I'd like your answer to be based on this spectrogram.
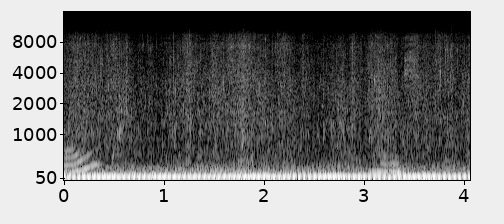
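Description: A sailboat motor-sails in light wind on Corpus Christi Bay, its engine a loud steady low throb pulsing evenly throughout, with wind buffeting the microphone and water wash around the hull.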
